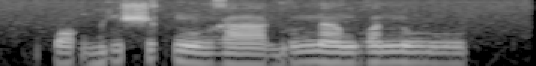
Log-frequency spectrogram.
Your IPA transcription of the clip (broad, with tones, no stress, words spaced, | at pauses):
k͡pɔ˨ɡ͡bi˦ʃɪ˦k͡pũ˨ ɣaː˨ɡu˦ nã˦ɡʷa˦ nuː˨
